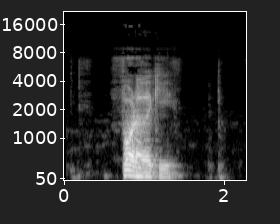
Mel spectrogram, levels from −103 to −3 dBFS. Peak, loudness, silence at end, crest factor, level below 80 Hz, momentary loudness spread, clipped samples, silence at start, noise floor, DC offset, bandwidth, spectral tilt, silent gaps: -2 dBFS; -18 LUFS; 0.9 s; 20 dB; -52 dBFS; 16 LU; under 0.1%; 0.75 s; -62 dBFS; under 0.1%; 7.6 kHz; -8.5 dB/octave; none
